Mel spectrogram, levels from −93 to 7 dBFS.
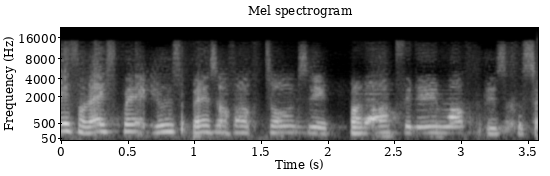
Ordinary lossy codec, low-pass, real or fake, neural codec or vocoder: none; 14.4 kHz; fake; codec, 44.1 kHz, 0.9 kbps, DAC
